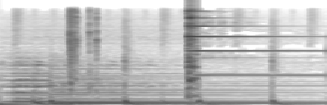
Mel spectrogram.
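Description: Outro music with a single bright bell ding a little over a second in, which rings on and slowly fades. It is a notification-bell sound effect for an on-screen subscribe button.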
